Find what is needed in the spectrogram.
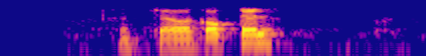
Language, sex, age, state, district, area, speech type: Hindi, male, 18-30, Madhya Pradesh, Seoni, urban, conversation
